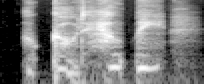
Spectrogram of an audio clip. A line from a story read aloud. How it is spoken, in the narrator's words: she whispered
